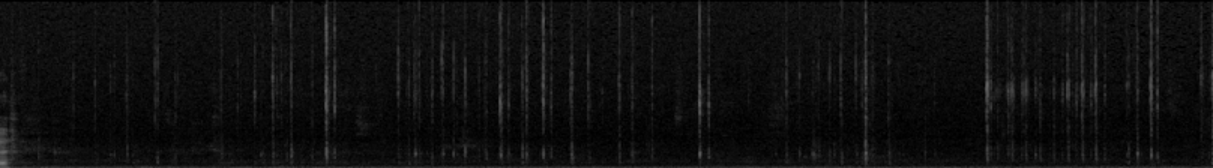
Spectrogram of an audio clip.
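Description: Computer keyboard being typed on: irregular runs of quick key clicks as shell commands are entered, over a low steady hum.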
